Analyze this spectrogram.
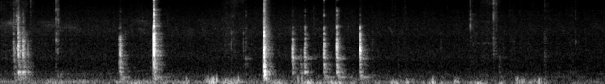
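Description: Metal-on-metal clicks of a hand wrench working the nuts on a walk-behind tractor's sickle-bar mower while its hold-down clips are undone. There are single sharp clicks at first, with the loudest a little over two seconds in, then a quick run of about seven clicks around four to five seconds in, and fainter ticks after that.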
